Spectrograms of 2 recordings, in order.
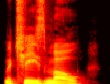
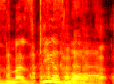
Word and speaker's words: machismo: Machismo. How do you say it in this country? – Machismo here. – Machismo, yeah. – Yeah. Are you using the Estonian pronunciation? – Yes, masgismo. Masgismo.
